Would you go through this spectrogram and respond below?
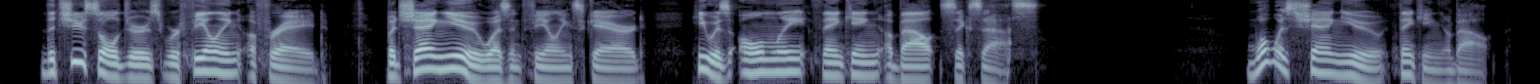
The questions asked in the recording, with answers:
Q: What was Shang Yu thinking about?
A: He was thinking about success.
